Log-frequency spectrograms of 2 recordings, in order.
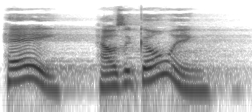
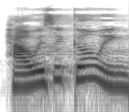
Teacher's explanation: The is disappears, and the final g in going often softens. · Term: connected speech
